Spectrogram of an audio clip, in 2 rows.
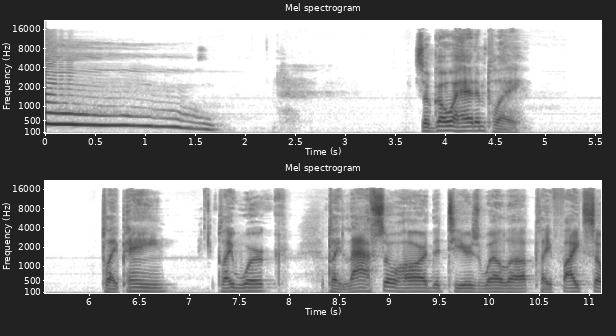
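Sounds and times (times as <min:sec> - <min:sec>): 
person howling imitating a wolf: 0:00.0 - 0:01.8
speech: 0:03.7 - 0:04.9, 0:06.1 - 0:11.1.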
